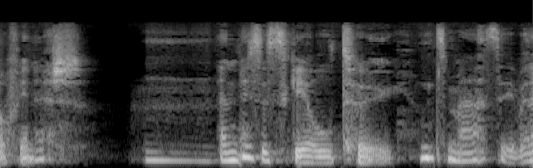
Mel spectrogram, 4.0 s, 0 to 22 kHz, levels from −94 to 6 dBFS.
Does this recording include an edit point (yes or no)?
yes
